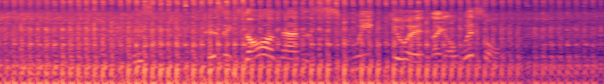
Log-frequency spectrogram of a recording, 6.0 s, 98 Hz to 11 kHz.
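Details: 2005 Can-Am DS650 quad, bought for $1000, start after fuel on reserve and oil primed until oil light went out: single-cylinder thump about three beats a second with a wavering high squeak over it; a whistle from the exhaust, cause unclear.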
